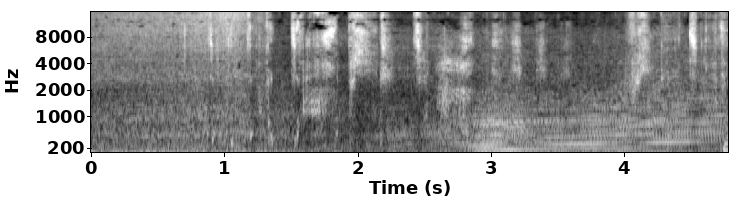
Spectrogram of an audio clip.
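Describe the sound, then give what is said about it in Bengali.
A car driven by young joyriders speeds past at high speed with a loud, continuous engine roar and rushing road noise. A strong engine tone stands out in the second half. “সেই সময় তার পাশ দিয়ে একটি গাড়ি প্রচণ্ড গতি নিয়ে বেরিয়ে গেল”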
